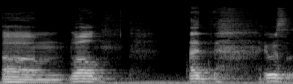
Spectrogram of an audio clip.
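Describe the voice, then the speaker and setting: A teenage boy, a student actor appearing as a podcast guest, chats casually and ramblingly, saying "like" constantly. His medium-pitched voice is steady and he draws out his words, with slight background noise.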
